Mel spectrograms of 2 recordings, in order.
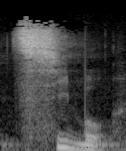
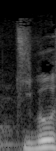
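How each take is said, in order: First: The first consonant sounds like ts. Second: The first consonant is a plain t. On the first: This is how it is said in Quebec. The speaker calls it right. "on prononce ts et dz devant i et u" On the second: This is how it is said outside Quebec. The speaker calls it wrong. "c'est pas Thibaut"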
